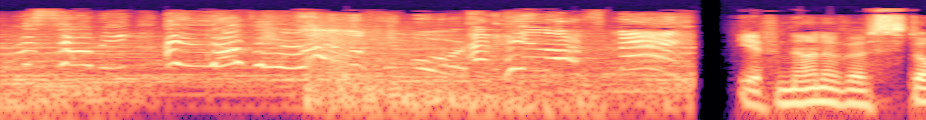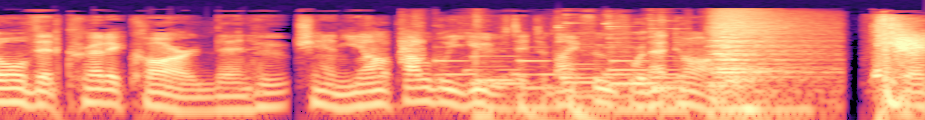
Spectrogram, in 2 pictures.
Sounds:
speech synthesizer, music, speech

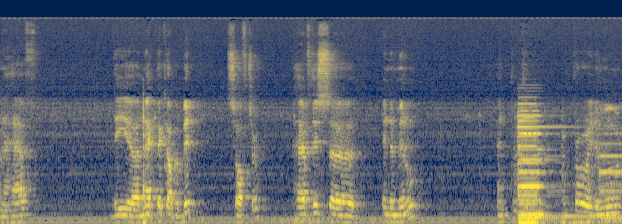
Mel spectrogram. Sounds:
speech, music

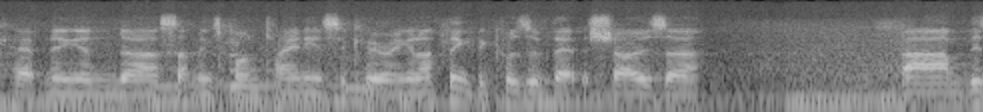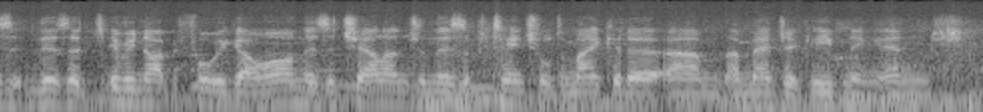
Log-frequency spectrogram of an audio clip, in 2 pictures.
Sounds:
speech

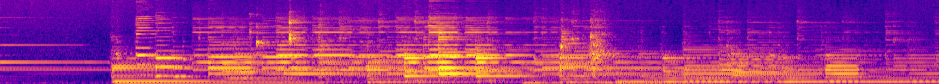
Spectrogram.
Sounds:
musical instrument, music, guitar, strum

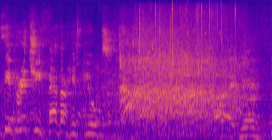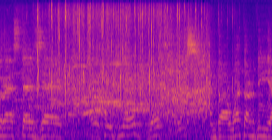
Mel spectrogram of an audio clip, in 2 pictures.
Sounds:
speech

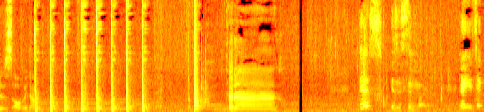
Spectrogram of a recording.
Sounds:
child speech

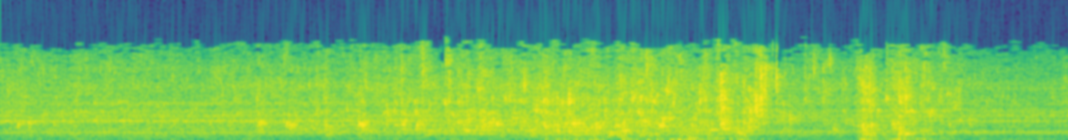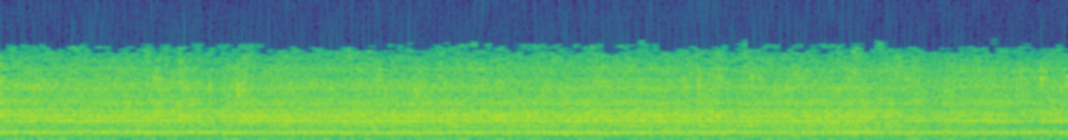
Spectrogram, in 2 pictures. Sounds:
water, toilet flushing, toilet flush

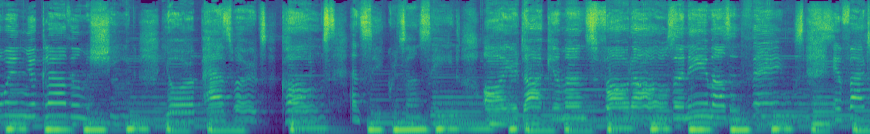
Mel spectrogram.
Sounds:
music, female singing

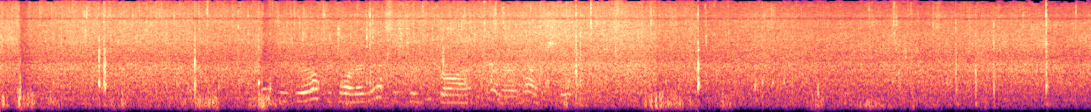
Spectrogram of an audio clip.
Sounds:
wind noise

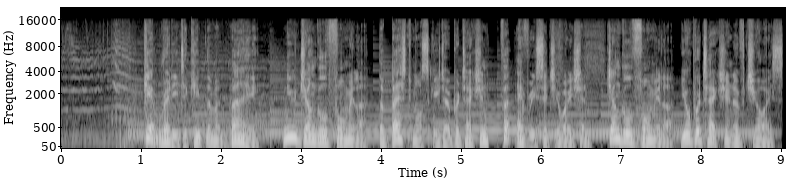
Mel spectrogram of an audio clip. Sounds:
mosquito, housefly, mosquito buzzing, insect

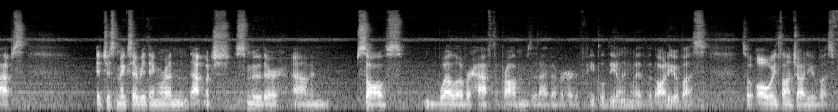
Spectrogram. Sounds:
speech

